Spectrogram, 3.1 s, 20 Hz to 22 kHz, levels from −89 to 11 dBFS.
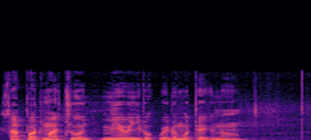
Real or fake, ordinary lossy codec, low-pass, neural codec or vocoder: real; MP3, 96 kbps; 10.8 kHz; none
